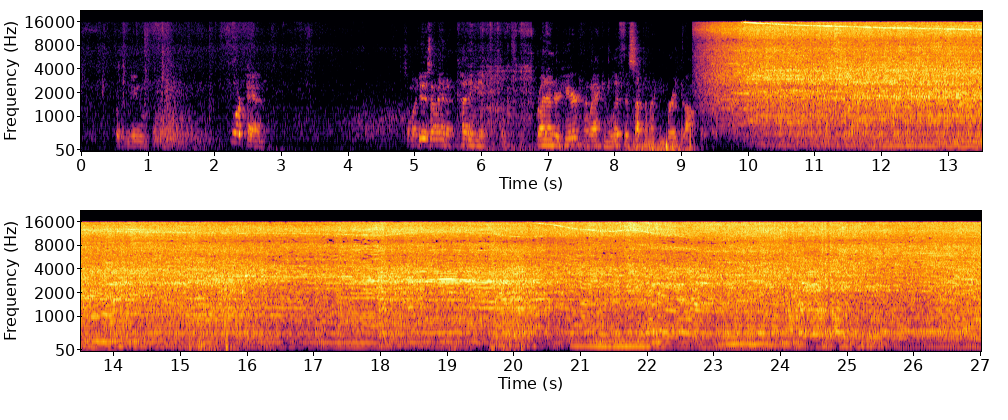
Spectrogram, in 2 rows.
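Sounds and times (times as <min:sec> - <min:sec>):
angle grinder cutting steel: 0:09.2 - 0:27.0.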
